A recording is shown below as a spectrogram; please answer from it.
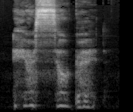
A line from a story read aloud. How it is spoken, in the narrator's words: Wei Ying whispers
